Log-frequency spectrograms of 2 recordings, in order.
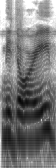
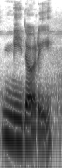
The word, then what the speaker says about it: Midori: I think for a lot of people they pronounce it as Midori but it is pronounced as Midori.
